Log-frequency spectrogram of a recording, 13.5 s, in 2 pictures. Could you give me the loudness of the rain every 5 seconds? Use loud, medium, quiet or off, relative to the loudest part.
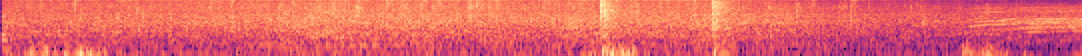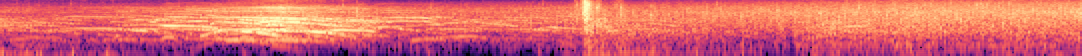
loud, medium, loud.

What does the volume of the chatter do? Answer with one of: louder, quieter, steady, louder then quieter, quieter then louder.
louder then quieter.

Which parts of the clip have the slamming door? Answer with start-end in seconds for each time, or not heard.
3.7-4.6, 10.3-11.5.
